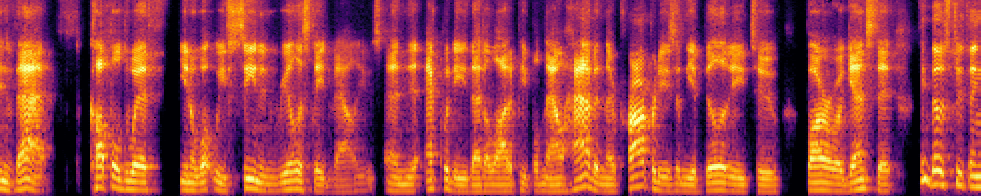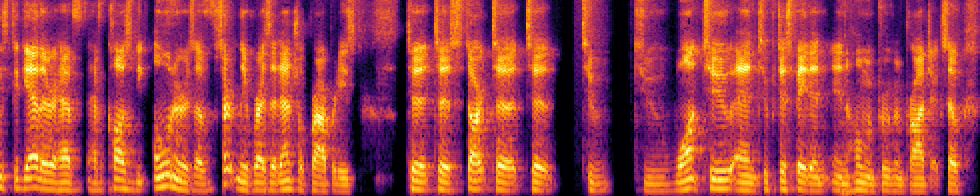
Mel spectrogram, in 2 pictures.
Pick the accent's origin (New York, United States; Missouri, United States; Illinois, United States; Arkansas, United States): New York, United States; Long Island; as a kid growing up on Long Island, my father was a general contractor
